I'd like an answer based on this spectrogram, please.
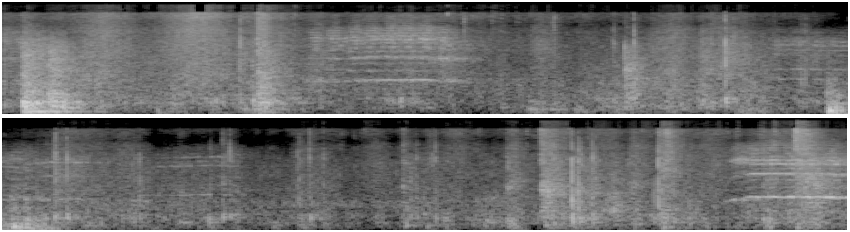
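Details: Goat on a farm giving a few strained, nasal bleats with stacked overtones, near the start and again at the end, between knocks, rustling and clattering noises.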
